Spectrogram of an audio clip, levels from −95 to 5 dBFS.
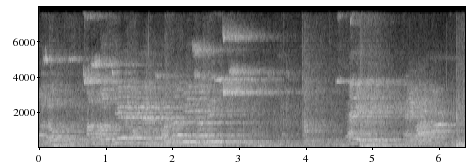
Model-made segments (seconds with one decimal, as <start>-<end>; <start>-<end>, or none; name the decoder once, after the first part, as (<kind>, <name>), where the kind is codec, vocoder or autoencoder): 0.0-0.5 (vocoder, BigVGAN v2); 3.2-5.3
